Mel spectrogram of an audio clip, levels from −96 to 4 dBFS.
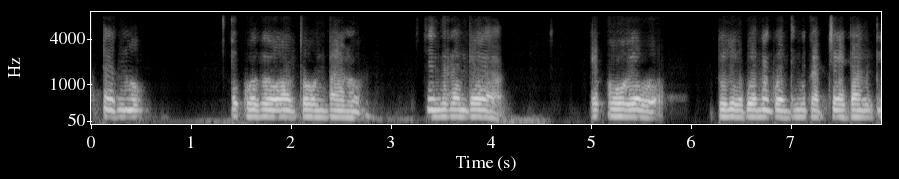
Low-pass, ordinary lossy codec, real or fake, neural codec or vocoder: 7.2 kHz; none; fake; codec, 16 kHz, 1 kbps, FreqCodec, smaller model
